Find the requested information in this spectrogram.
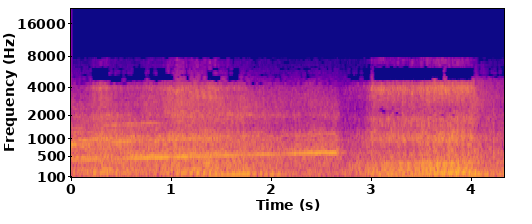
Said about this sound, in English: I started the car, and the moment I pulled away from the curb, I had company again.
